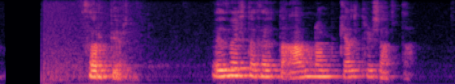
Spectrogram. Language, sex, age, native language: Icelandic, female, 40-49, Icelandic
